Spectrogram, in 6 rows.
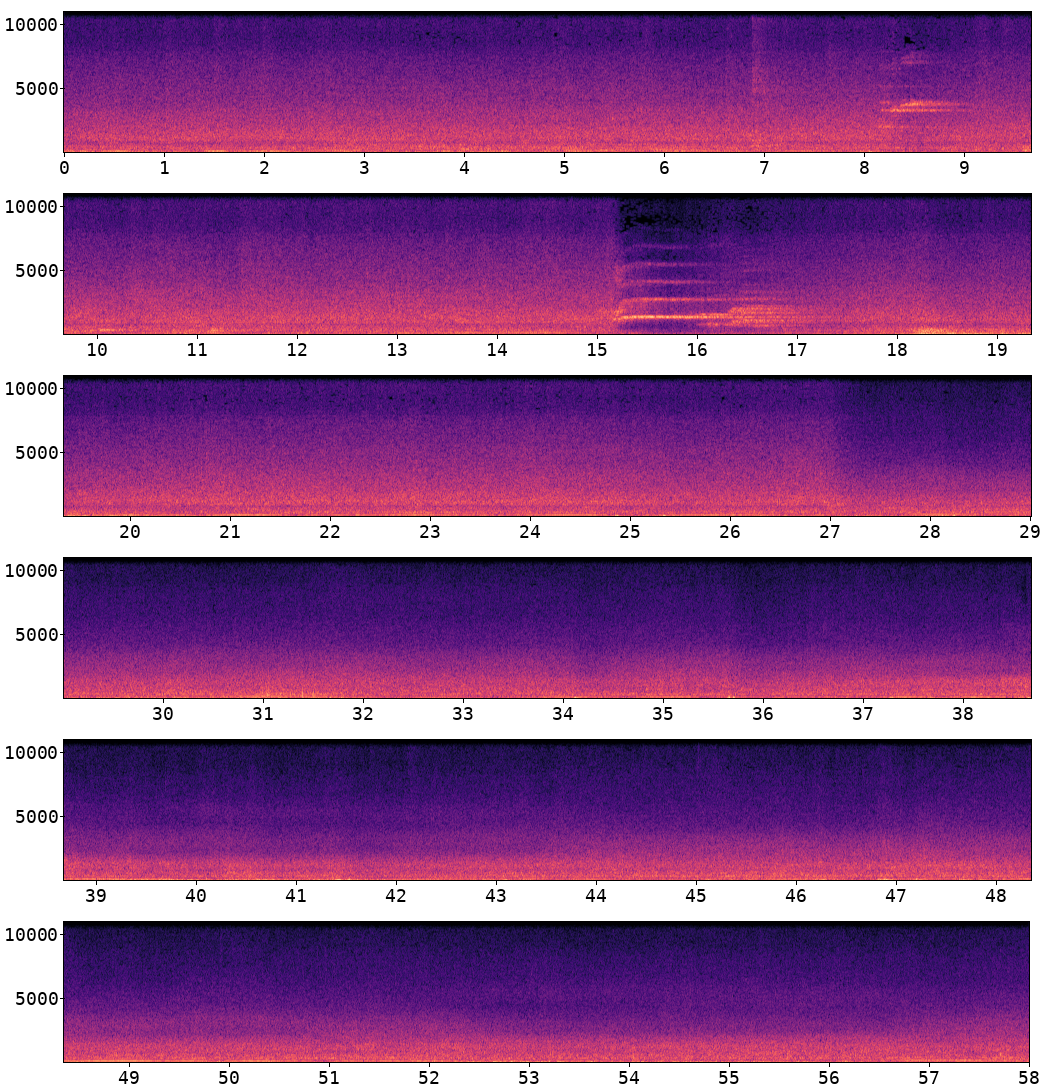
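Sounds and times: water rushing down a slide: 0.0 - 44.1
low hum: 0.0 - 58.0.

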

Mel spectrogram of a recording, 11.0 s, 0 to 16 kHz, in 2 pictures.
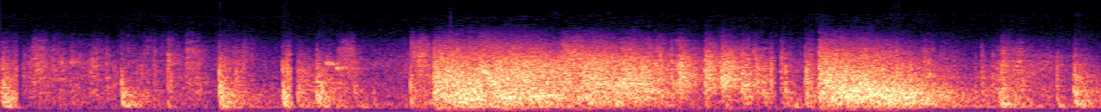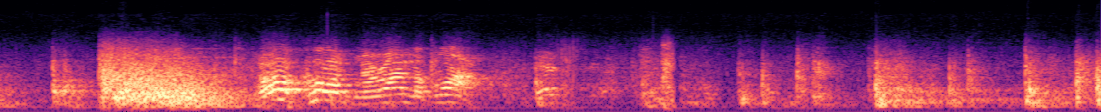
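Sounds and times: echoing gunshot: 2.2 - 5.3, 6.0 - 6.9.

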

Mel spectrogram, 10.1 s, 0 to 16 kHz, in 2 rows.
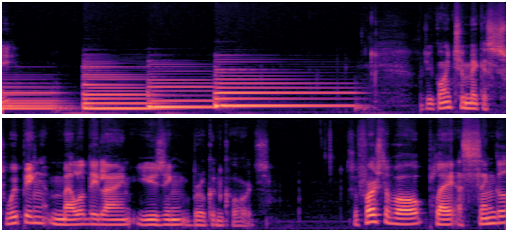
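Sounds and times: piano playing broken chord: 0.0 - 3.6.

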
